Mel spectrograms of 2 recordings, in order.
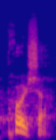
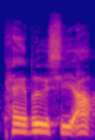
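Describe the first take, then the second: First: It is said with an American English pronunciation. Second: It is said with a careful Korean pronunciation. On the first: "미국 선교사들은 페르시아를 어떻게 발음하냐면 펄샤 이럽니다" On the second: "우리는 너무 정확하게 발음해요. 페르시아 이렇게 발음하는데"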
